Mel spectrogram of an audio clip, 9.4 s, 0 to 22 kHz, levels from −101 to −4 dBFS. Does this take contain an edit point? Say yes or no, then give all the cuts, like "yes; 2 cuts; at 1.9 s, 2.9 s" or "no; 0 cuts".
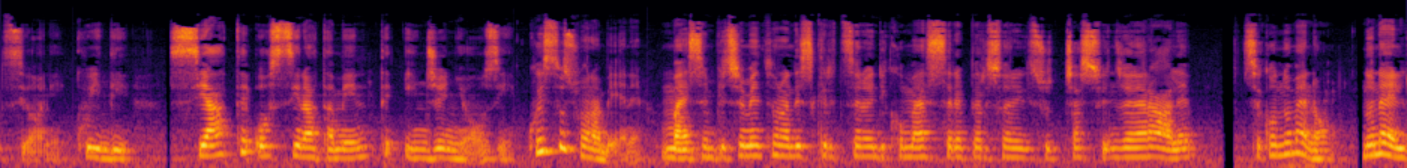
no; 0 cuts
